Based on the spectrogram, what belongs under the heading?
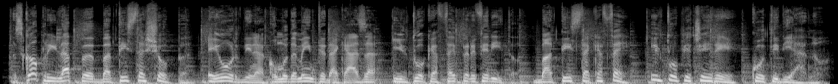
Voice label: spot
